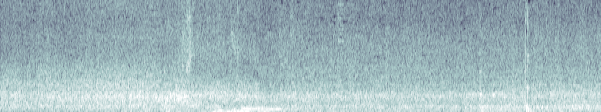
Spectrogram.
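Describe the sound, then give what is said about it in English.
Rain falls outdoors while the sun is out, in a steady, dense hiss that holds at an even level throughout, with a brief faint murmur partway through and a soft tick near the end. “Is that rain?”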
